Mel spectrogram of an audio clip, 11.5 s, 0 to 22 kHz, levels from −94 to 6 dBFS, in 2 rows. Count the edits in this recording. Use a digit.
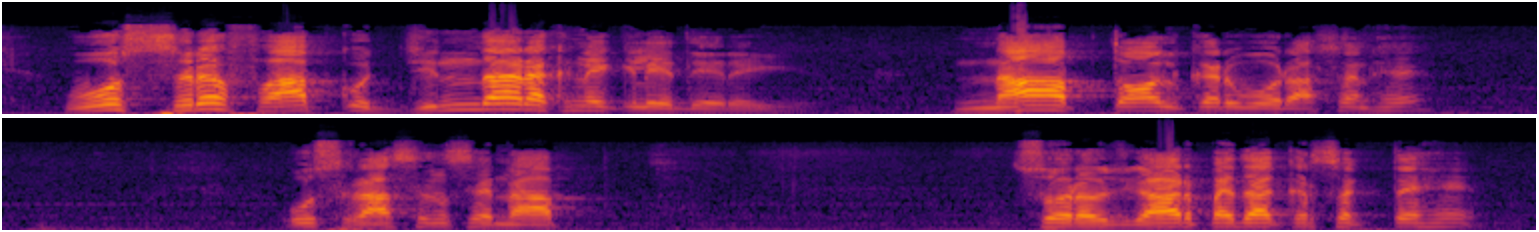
0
